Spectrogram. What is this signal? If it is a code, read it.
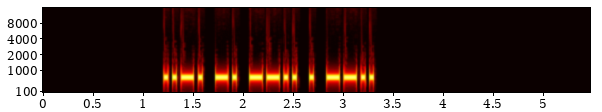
Morse code, heard as a keyed tone, about 27 wpm, 700 Hz. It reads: FNZEZ
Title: Code Groups - 5 Letters - 28wpm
